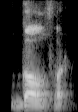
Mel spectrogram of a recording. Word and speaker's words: গহ্বর: ঠিক আগের মতোই গহ্বর, গহ্বর। এটার উচ্চারণ হবে গহ্বর।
